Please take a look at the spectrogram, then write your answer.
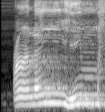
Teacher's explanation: mim sukun bertemu ha Idhar syafawi dibaca jelas tanpa mendengung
